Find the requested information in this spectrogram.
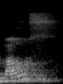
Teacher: M, which is voiced bilabial nasal.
